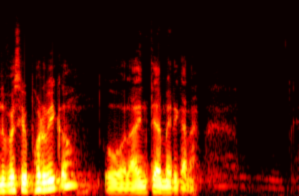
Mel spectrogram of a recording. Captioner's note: speaks foreign language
